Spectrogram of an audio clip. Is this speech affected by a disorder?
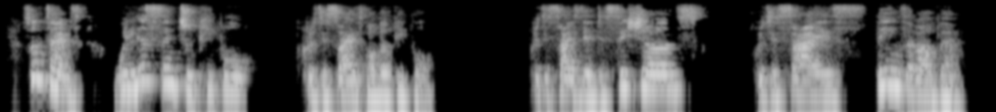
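No.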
